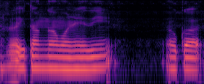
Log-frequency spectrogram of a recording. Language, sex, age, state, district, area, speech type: Telugu, male, 18-30, Telangana, Nirmal, urban, spontaneous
